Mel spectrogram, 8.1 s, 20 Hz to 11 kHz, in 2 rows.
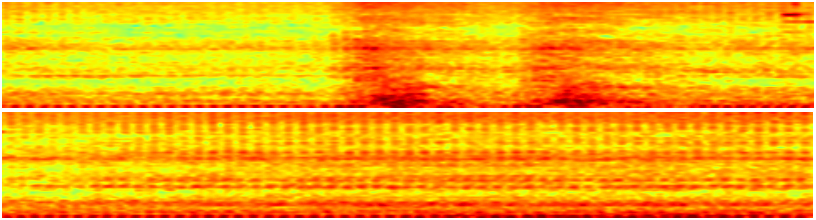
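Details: Yamaha Lexi (125) scooter idling with fast, light sewing-machine-like ticking over the engine note; cause not identified.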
